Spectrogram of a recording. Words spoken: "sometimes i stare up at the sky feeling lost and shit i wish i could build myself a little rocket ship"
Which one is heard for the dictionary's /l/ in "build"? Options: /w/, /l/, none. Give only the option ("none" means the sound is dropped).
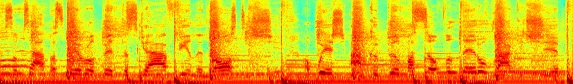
/l/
